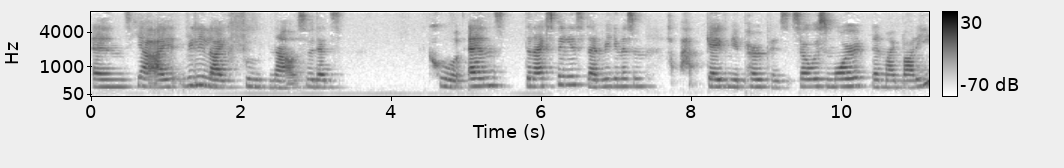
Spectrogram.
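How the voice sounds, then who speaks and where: The speaker talks at a very slow pace with a German accent. The intonation stays monotone and flat. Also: woman, fairly high pitch for a woman. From Germany. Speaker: YouTuber, raw vegan lifestyle creator. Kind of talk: personal vlog, casual talk to camera. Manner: hesitant, with many ums and restarts.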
